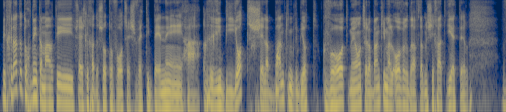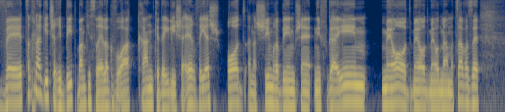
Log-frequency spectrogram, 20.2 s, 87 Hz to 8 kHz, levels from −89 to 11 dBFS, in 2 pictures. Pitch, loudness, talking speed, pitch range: 110 Hz, -16 LUFS, 125 wpm, 100-125 Hz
